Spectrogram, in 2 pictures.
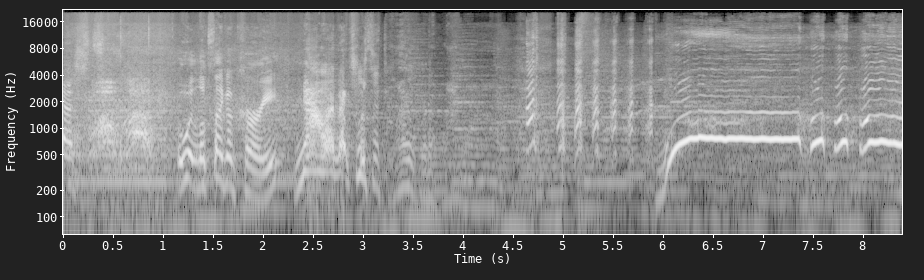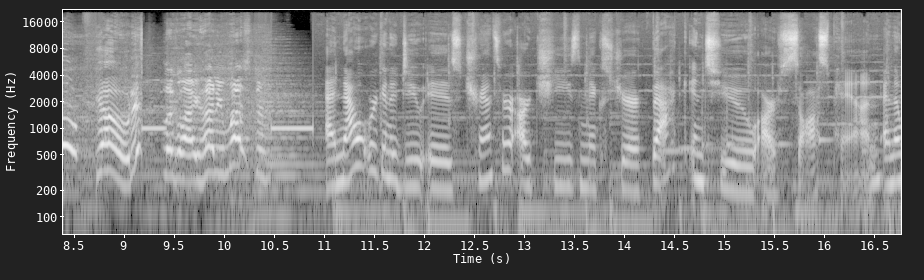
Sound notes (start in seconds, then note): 3.2 speaking morphs to angry Gibberish; 5.1 maniacal laughter; 10.4 beep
